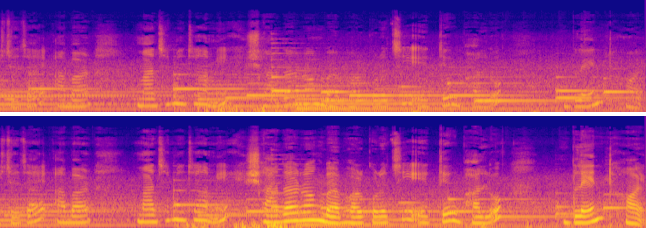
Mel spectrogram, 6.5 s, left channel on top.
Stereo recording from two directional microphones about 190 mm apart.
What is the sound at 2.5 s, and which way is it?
Speech, 35° right (ahead or behind).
